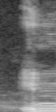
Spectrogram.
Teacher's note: ان نون مشدد ہے، غنہ ہوگا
